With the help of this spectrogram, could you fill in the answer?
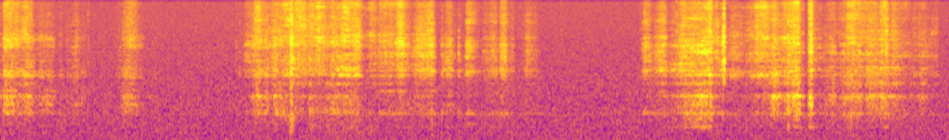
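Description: Long nails scratch and rub along the rough, dark, unpainted back edge of a hollow carved wooden mask. Soft, bright raspy scratching comes in bursts separated by brief pauses, over a faint steady low hum.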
